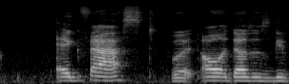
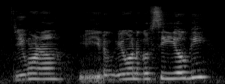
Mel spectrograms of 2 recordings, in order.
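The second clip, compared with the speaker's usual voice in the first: put-on old man in wheelchair; 6 semitones higher, 4 dB quieter, faster than usual. Wheelchair guy invites him.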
